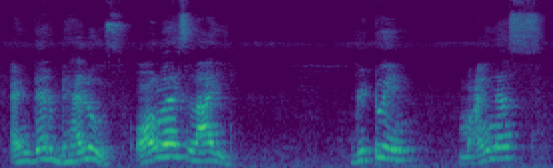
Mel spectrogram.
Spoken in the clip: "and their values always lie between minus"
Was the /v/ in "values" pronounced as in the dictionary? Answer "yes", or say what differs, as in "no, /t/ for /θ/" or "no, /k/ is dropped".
no, /b/ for /v/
